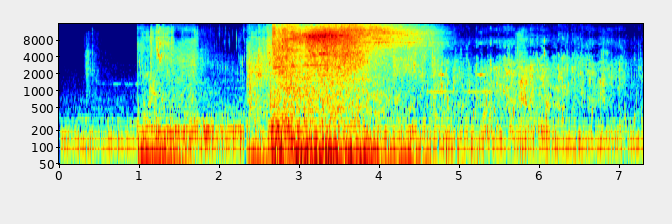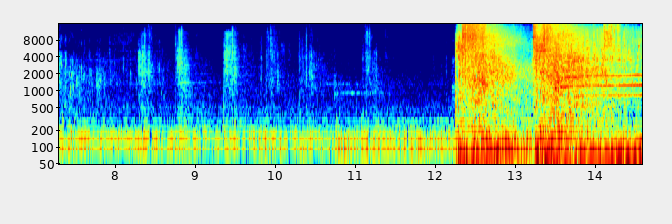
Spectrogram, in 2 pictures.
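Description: A weapon fires with a loud, booming blast.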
